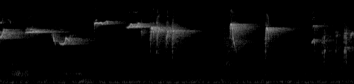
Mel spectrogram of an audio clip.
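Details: Trotol kolibri ninja sunbird singing energetically: slurred, high twittering phrases that dip and rise, followed by several sharp, descending chirps in quick succession.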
